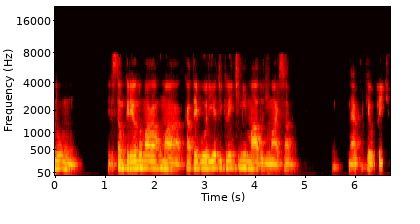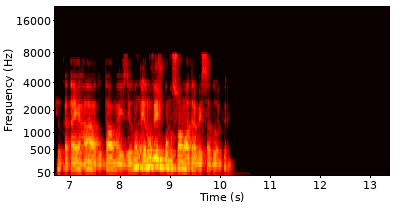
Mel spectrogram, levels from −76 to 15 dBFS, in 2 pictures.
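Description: A brief buzzy, held tone with a slight warble at 4.22–4.28 s and 12.03–12.05 s: concealed Bluetooth headset packet loss, the phone filling lost packets with repeated recent waveform.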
